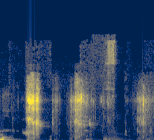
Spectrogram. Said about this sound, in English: Nigga, stop chewing so hard. Loud. Stop munching and crunching so hard.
